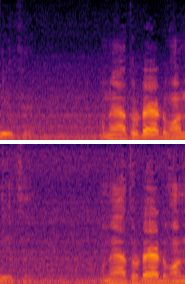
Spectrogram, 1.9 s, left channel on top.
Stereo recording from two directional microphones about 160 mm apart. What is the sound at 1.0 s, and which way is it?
Speech, 25° left (ahead or behind).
